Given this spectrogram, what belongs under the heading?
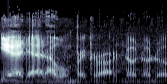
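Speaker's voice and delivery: very low, rough, creaky put-on old-man voice. Father retelling his son's promise not to break his mama's heart, talking like an old dude. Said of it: "Talking like he's an old dude".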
